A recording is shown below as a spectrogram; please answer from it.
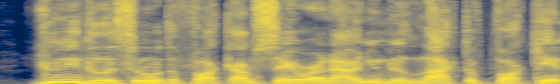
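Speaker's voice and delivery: mock heated, loud, high-pitched angry yelling. Retelling a stranger heard from a restroom, imitating angry phone yelling. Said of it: "sounds like there's two dudes fighting".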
